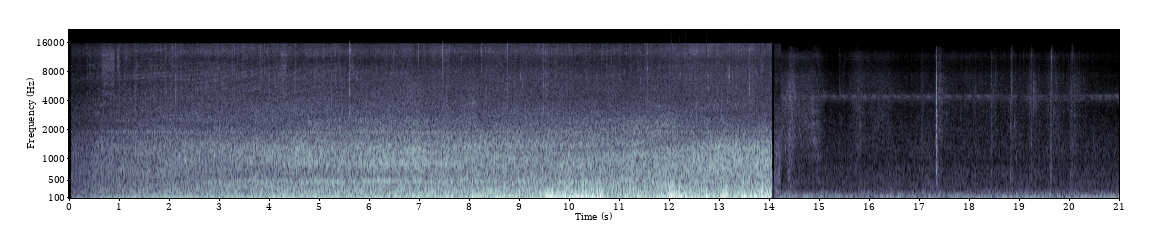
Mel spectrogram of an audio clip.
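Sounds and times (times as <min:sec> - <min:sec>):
outboard engines rumbling: 0:00.0 - 0:14.1
wind buffeting microphone: 0:00.1 - 0:14.1.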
